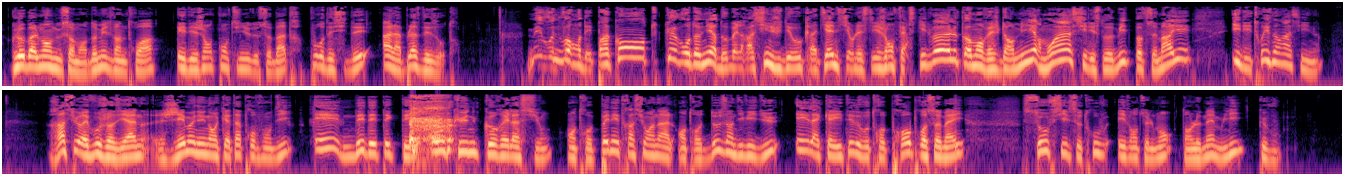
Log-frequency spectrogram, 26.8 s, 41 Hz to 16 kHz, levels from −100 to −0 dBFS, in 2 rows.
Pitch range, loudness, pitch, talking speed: 135-195 Hz, -17 LUFS, 160 Hz, 205 wpm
